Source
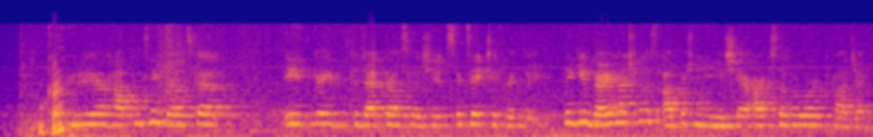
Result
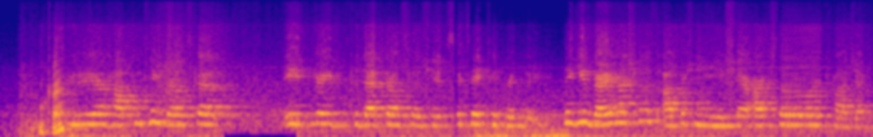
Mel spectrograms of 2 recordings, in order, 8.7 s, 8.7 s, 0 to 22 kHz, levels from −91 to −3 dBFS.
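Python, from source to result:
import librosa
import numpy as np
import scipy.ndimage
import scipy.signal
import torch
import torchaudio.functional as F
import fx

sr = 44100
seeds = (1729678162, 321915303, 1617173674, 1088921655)

y = scipy.ndimage.median_filter(x, 9, mode='constant')
y = fx.highpass(y, sr, hz=160.0, slope=24, at=(2.23, 2.96))
y = fx.tilt_eq(y, sr, slope=-2.0, at=(4.67, 5.66), fade=0.02)
y = fx.room_flutter(y, sr, wall_m=6.8, rt60_s=0.95, at=(7.79, 8.19))
y = fx.attack_slew(y, sr, db_per_s=370.0)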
